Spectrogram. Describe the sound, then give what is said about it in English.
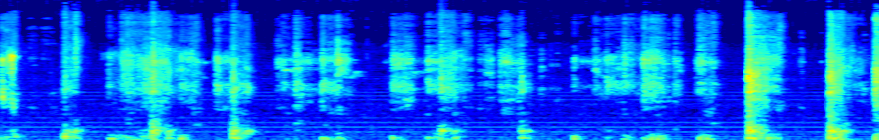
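Typing on a computer keyboard, entering an all-caps update: many quick, irregular key clicks in uneven bursts, fairly faint, with no talking over them. “I'm going to do one of those all caps update thing. It would help if I could type right.”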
